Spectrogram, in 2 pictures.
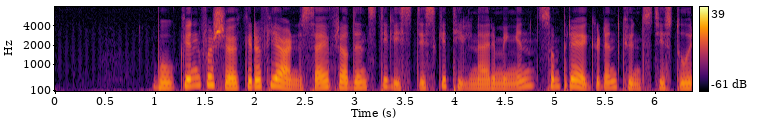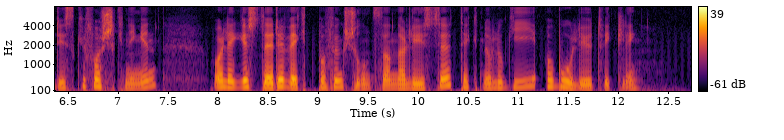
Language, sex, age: Norwegian, female, 54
